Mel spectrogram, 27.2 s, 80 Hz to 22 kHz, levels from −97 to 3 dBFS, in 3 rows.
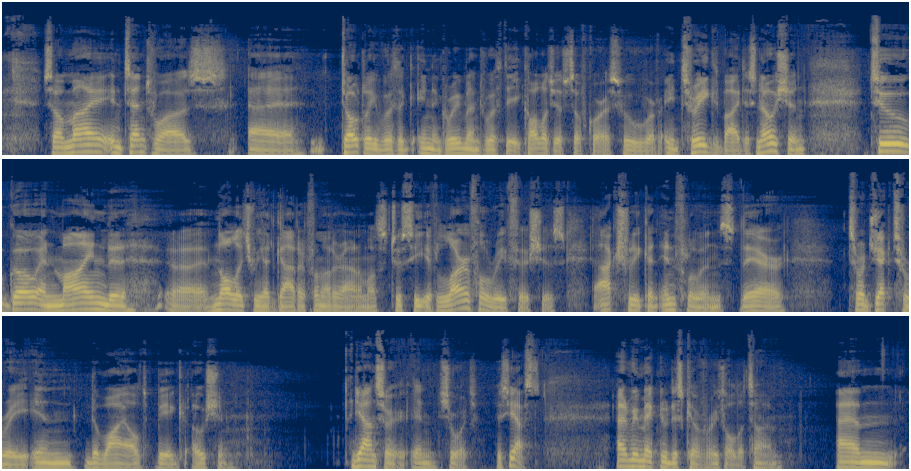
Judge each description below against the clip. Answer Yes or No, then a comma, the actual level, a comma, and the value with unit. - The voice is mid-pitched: No, low, 100 Hz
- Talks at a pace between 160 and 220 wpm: No, average, 145 wpm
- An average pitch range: Yes, average, 3.7 semitones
